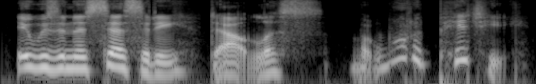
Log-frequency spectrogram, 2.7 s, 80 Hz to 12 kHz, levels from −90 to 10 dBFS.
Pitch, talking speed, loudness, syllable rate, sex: 210 Hz, 200 wpm, -20 LUFS, 6.2 syllables/s, female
